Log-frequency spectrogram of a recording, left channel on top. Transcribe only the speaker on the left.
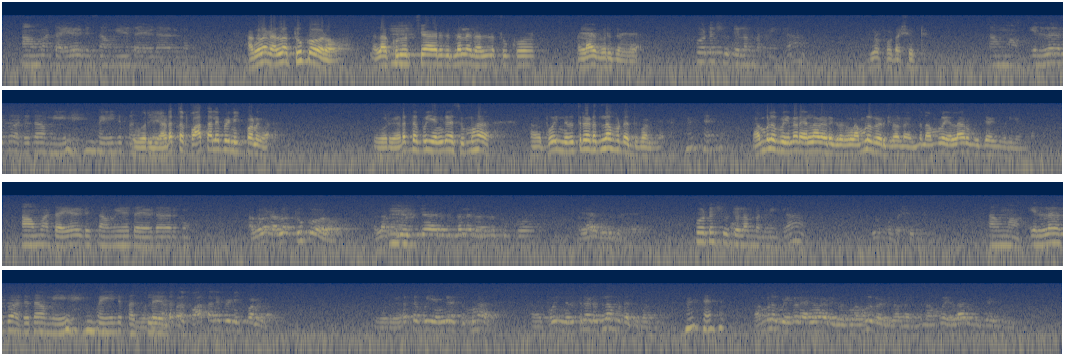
அங்கல்லா நல்லா தூக்கோ வரு நல்லா குளுர்ச்சியா
இருக்கறதுனால நல்லா தூக்கோ நல்லாவே வருது அங்க
ஃபோட்டோஷூட்
ஒரு எடத்த
பாத்தாலே போய் நிப்பானுங்க ஒரு எடத்த போய் எங்க சும்மா அங்க போய் நிறுத்துற எடத்துலல்லா போட்டோ எடுத்துக்குவானுங்க
நம்மளு போய் என்னாடா எல்லாரு எடுக்குறாங்க நம்மளு போய் எடுக்கலாண்டா நம்மளு எல்லாரு போய் என்ஜாய் <unintelligible>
